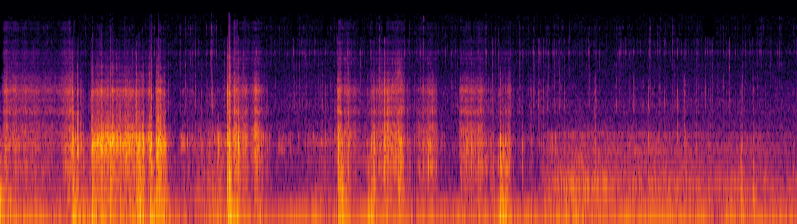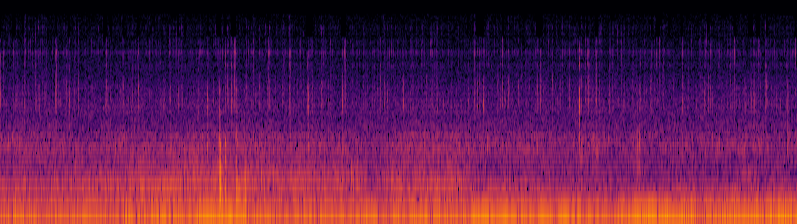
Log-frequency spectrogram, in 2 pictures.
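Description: Underwater sound picked up through a GoPro's waterproof housing in a strong tidal current. For the first ten seconds or so there is a run of loud knocks and scrapes as the housing is pushed and dragged over the rocky, weedy bottom. After that comes a steady low rumble of rushing water with a faint hum.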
